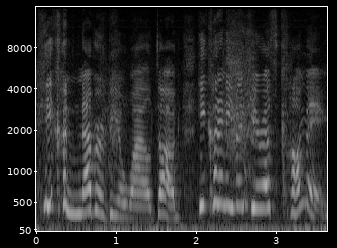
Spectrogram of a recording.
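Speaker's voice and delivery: loud, high, incredulous jeering; mocking. A narrator's reading. Animals ridicule the little sheepdog, mocking. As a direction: poke fun with exaggerated swoops of pitch. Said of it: "they started laughing at him".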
